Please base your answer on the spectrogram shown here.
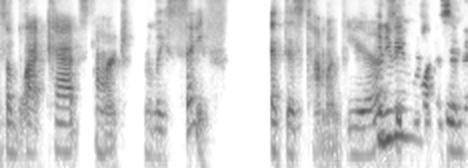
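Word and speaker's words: Samhain: the Celtic world is the holiday sa and it's s m ha a i n and Celtic's an interesting langu language they have all these letters that you don't pronounce or you pronounce it a different way than you'd think you would and that's that's that's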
